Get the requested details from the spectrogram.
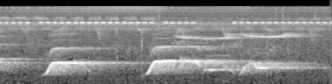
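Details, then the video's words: Kelempiau, Müller's gibbons, heard in rainforest at Sriwangi Village, Kapuas Hulu, Borneo, after moving off: clear whooping notes sweeping up then holding steady, repeated about once a second, over a thin high insect hum. "The Amazing Sounds of Kelempiau, a Rainforest Animal of Heart of Borneo"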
